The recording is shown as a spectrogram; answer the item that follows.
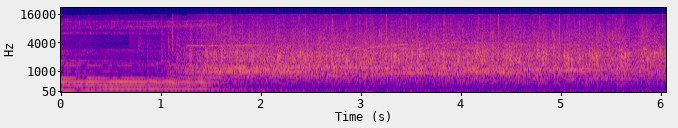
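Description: The last held sung note of the song with its accompaniment dies away over the first second or so. Sustained applause from the audience and judges follows, with a soft held musical chord beneath it.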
